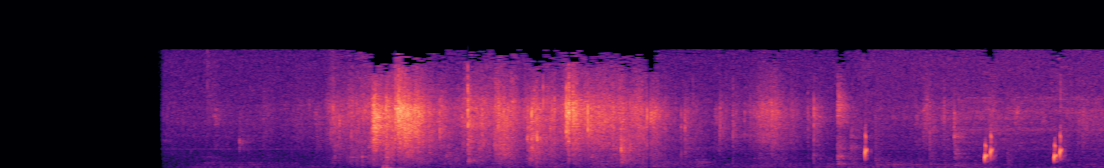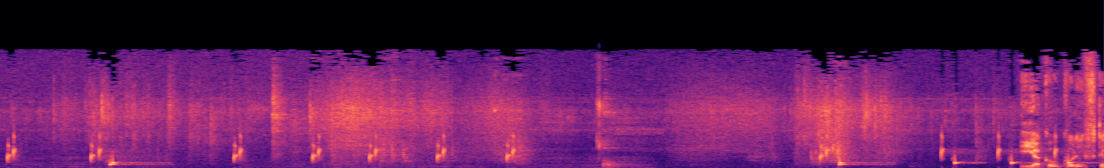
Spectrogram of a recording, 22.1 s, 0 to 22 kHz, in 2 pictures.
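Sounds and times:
newspaper rustling: 3.3 - 6.7
water drops falling: 10.6 - 11.2, 12.0 - 12.7, 14.2 - 16.3, 19.2 - 21.7.

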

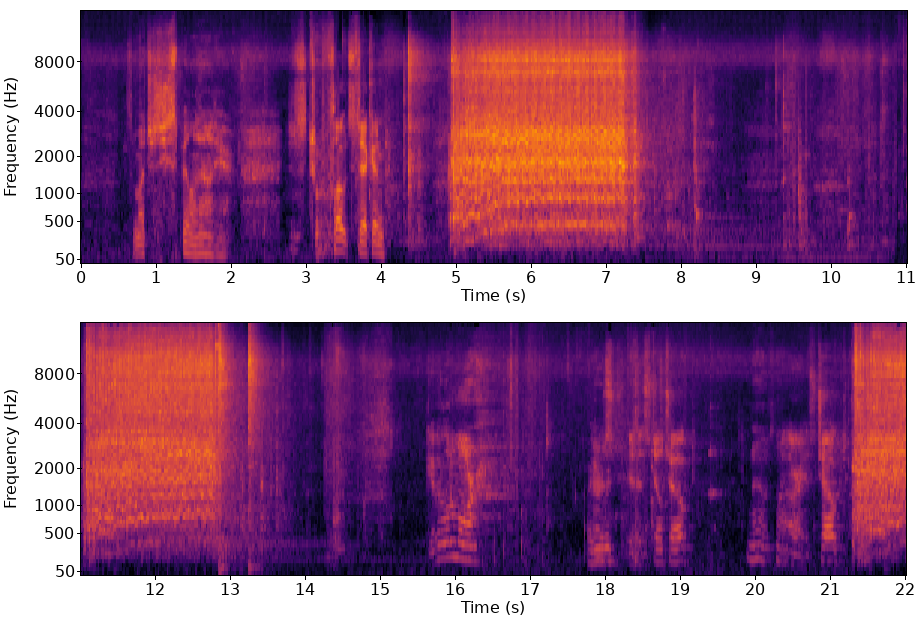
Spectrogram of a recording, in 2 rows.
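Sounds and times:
tractor engine cranked by starter: 4.1 - 14.5, 21.2 - 22.0.

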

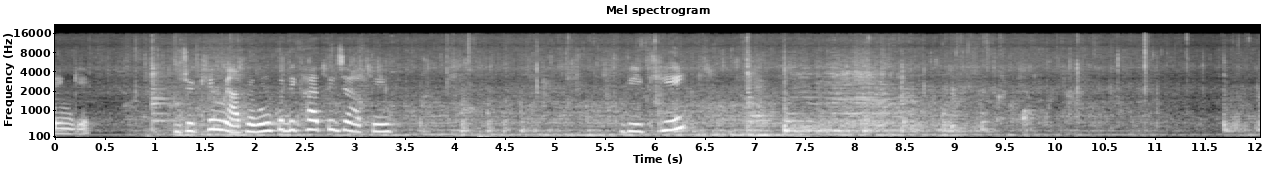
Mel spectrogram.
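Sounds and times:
onions sizzling in oil: 0.0 - 12.0
metal spatula scraping pot: 0.7 - 9.9, 11.7 - 12.0.

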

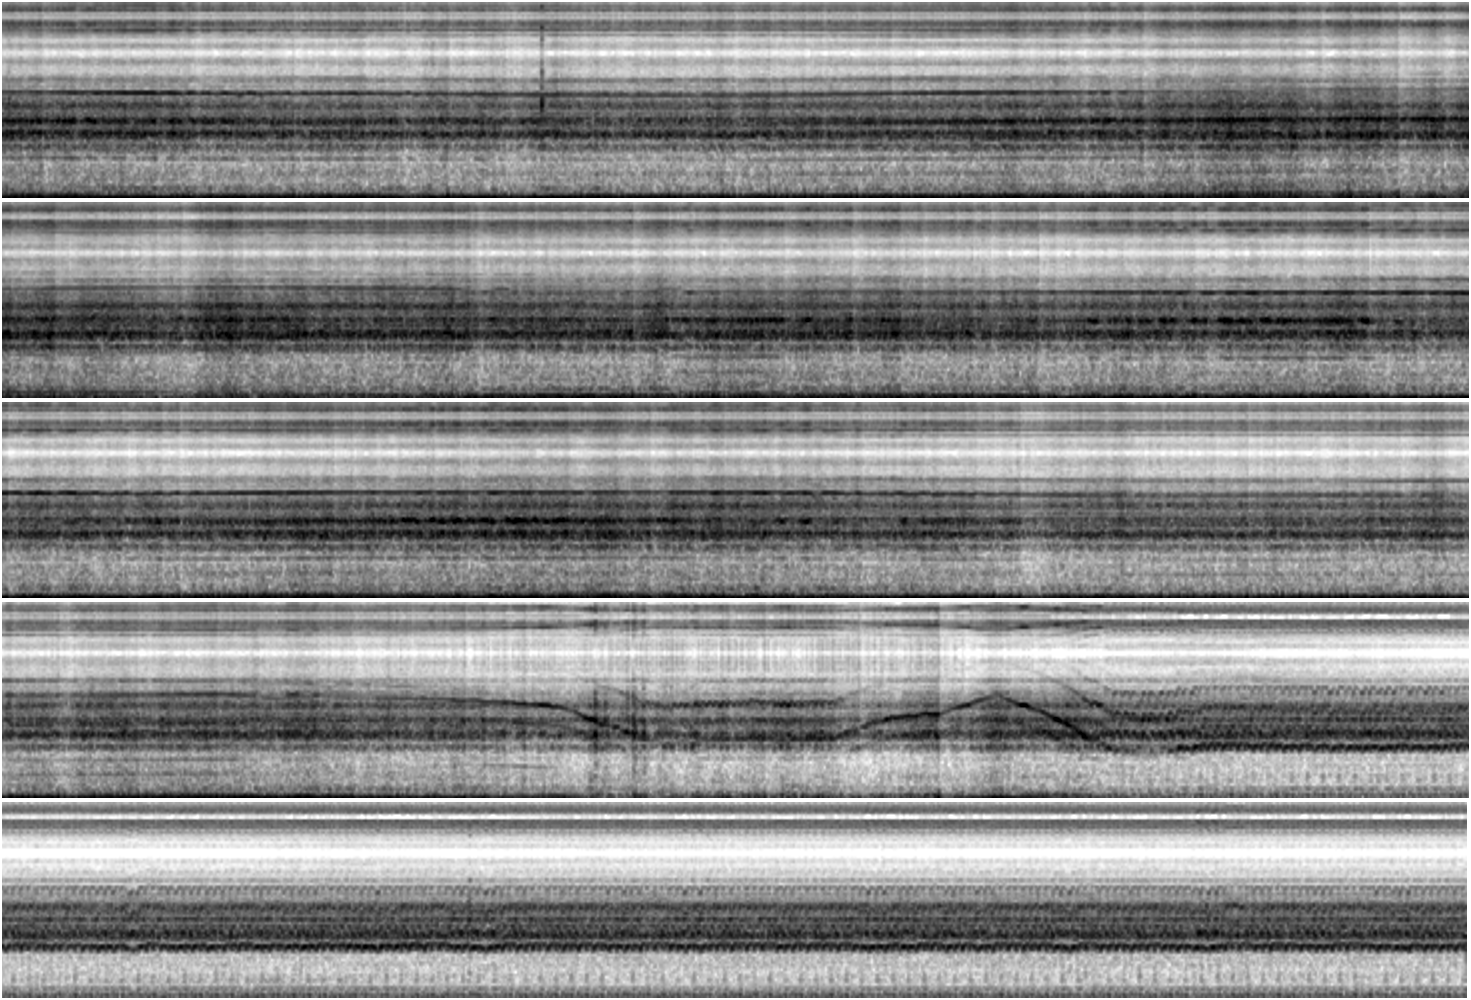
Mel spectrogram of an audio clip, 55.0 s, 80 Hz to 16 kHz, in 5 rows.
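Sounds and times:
steady whine: 0.0 - 55.0
vehicle engine and road rumble: 0.0 - 55.0.

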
